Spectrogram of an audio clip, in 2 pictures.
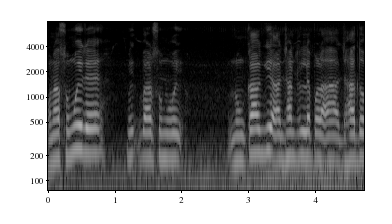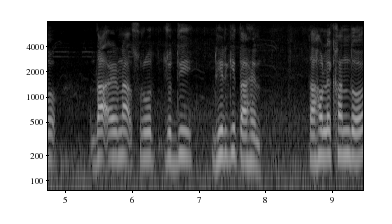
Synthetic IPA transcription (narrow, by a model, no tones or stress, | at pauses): ɔnasɔmujɾɛ | mit̪̚ˀbaɾsɔmuj | nɔŋkaɡiad͡ʒʱanʈɾɛlɛpaɽaʔad͡ʒaɦad̪ɔ | d̪aʔɛɾnaʔsuɾut̪̚d͡ʒud̪i | ɖʱiɾɡit̪aɦɛn | t̪aɦɔ̃lɛkʰand̪ɔ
